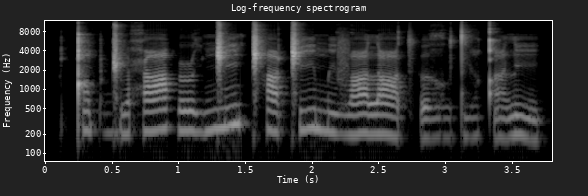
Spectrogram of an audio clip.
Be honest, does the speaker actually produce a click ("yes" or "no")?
yes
